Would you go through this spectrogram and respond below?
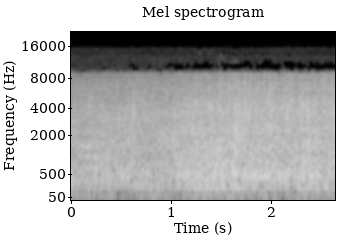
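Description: Heavy monsoon rain pours onto a city street in Cuttack's Badambadi area, a dense, steady hiss of drops hitting the ground, loud and unbroken throughout.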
